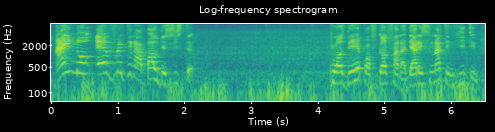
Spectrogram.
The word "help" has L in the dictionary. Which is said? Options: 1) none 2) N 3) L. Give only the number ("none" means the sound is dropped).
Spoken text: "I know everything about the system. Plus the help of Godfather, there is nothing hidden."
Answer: 1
